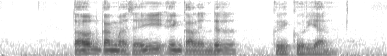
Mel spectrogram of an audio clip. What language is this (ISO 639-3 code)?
jav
